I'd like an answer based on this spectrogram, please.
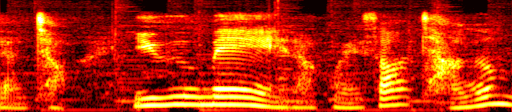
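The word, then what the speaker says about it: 有名: 자, 유명하다 라고 할 때 유메이 라고 발음하지 않죠. 유메 라고 해서 장음 발음으로 끌어준다는 거.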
